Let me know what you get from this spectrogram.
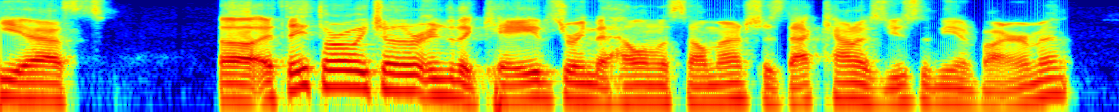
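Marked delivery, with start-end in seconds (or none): none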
